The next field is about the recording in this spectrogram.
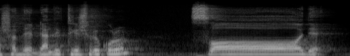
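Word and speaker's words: ص: শুরুতে আমরা শুরু করছি সদ। সদ হরফটি পর হরফ। মোটা হরফ উচ্চারণ ক্ষেত্রে মোটা করে পড়তে হবে এবং উচ্চারণ করার সময় তিন আলিফ টেনে পড়তে হবে। আপনারা আমার সাথে বলুন সদ আবার বলুন সদ।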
